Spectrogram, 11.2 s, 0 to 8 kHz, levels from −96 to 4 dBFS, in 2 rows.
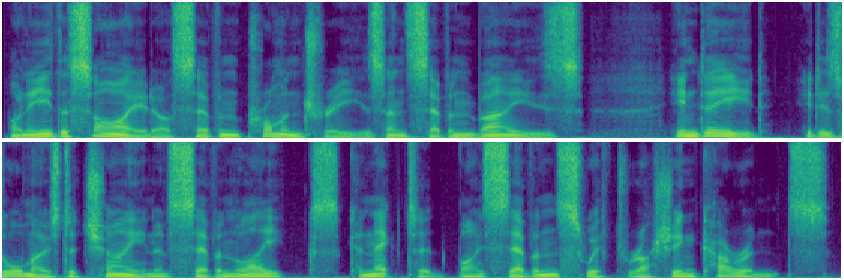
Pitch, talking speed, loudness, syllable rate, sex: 100 Hz, 130 wpm, -17 LUFS, 3.9 syllables/s, male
